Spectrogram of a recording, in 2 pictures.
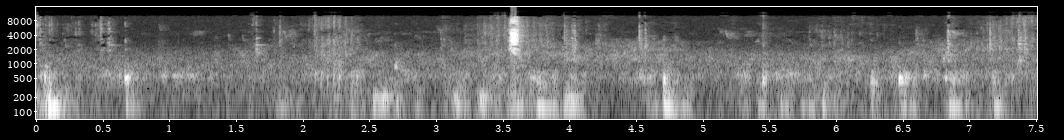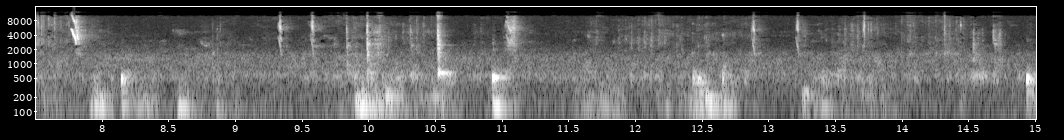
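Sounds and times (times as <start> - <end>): small birds chipping: 0.0 - 15.0
soft low knocks: 2.5 - 13.6.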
